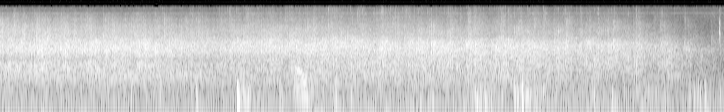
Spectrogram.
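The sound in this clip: Audience applause welcomes a speaker up for a morning Q&A session: dense, steady clapping at an even level throughout, with a few sharper individual claps standing out.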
